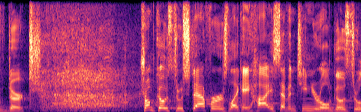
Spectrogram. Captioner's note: laughter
